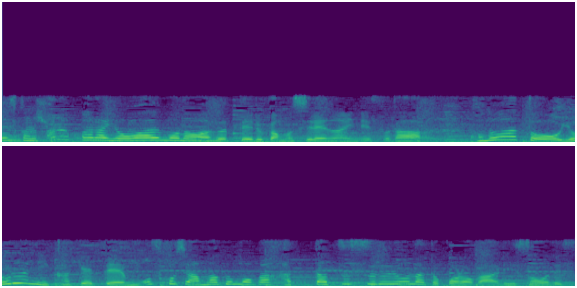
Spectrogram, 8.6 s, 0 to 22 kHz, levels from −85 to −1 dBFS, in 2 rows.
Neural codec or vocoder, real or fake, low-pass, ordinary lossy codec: none; real; 7.2 kHz; none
